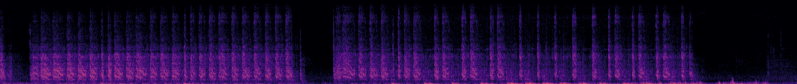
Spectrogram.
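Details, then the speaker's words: Motorcycle left standing for a month, water in the tank suspected: two long bursts of fast, even starter cranking with no firing; cranks but won't start, cause not confirmed. "i think we can all hear that and we know what's going to happen it will start but it just needs a small break"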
